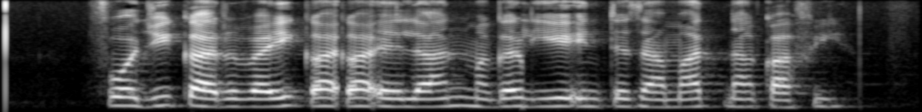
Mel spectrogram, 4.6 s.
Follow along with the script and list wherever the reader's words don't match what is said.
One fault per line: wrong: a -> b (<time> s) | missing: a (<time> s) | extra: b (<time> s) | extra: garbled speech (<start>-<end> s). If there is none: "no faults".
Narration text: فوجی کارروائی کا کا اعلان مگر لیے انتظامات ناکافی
no faults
